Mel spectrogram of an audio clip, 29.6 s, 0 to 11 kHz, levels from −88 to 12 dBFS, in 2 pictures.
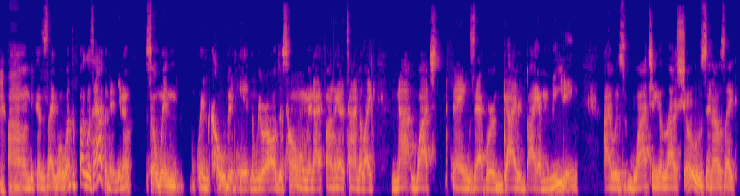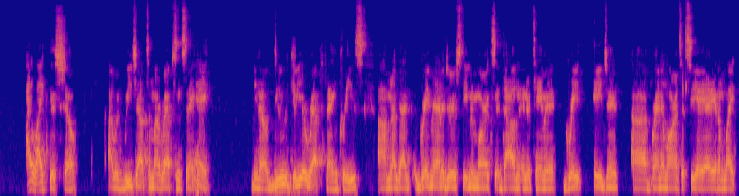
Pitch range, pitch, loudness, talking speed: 75-85 Hz, 80 Hz, -19 LUFS, 195 wpm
